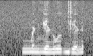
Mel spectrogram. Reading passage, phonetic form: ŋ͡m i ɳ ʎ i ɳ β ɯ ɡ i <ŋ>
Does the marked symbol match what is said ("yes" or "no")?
no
